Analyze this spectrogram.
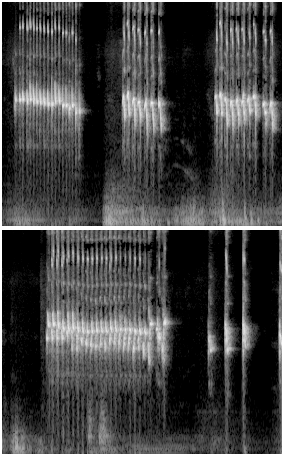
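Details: Yellow-vented bulbul calling a rival: several bursts of fast, buzzy chatter, including one long run of over two seconds, and three short sharp notes at the end. A soft low background murmur is present.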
